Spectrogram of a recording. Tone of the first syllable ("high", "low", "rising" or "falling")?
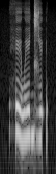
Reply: falling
